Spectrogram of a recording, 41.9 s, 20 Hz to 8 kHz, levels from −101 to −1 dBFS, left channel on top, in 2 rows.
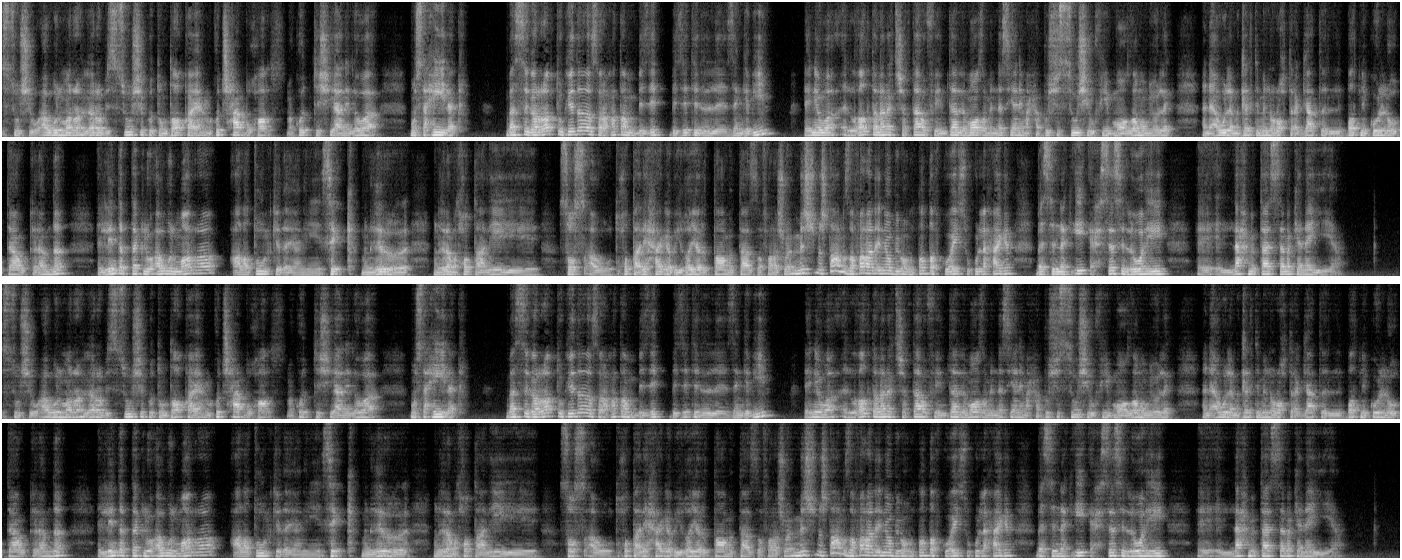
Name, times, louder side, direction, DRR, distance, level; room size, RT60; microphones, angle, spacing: voice 1, 0.0-5.7 6.1-6.9 7.6-11.6 12.0-22.0 22.4-29.0 29.4-38.6 38.9-41.1, left 3 dB, 55° left, 0.5 m, -24 dB
2.8 x 2.1 x 2.2 m
head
